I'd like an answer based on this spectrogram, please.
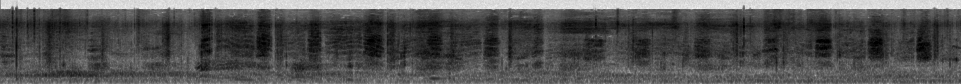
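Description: Dogs panting hard and now and then whimpering, with short irregular rustling and crunching noises a few times a second; the dogs are tired near the end of a long walk.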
